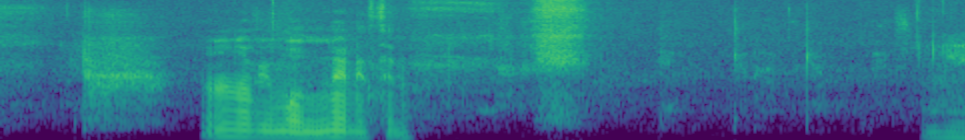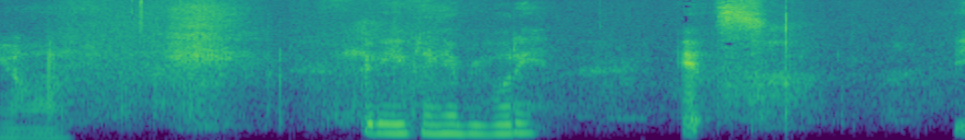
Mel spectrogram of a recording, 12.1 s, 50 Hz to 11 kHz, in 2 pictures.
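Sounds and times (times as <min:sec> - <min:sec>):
soft whispering: 0:04.1 - 0:11.2
faint clicks: 0:10.8 - 0:11.5.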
